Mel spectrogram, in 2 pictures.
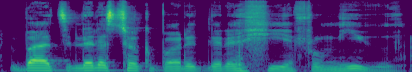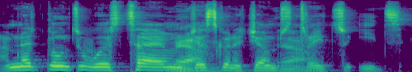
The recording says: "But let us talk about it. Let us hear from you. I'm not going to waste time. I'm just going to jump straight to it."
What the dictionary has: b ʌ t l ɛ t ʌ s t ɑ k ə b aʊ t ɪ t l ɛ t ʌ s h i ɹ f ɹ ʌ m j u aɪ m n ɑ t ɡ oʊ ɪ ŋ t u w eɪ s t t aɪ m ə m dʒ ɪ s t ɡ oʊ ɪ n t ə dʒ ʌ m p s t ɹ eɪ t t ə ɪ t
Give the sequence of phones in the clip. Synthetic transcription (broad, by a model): b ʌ t l ɛ t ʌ s t ɑ k ə b aʊ t ɪ t l ɛ t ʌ s h i f ɹ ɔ m j u aɪ m n ɑ t ɡ oʊ ɪ ŋ t u w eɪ s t t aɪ ə m dʒ ɪ s t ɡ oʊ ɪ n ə dʒ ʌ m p s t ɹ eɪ t t ə t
